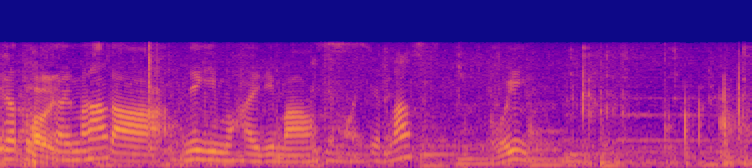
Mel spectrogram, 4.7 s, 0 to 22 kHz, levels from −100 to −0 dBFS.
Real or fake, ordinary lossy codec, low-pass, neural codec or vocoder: fake; none; none; codec, 16 kHz, 8 kbps, FunCodec, trained on Chinese and English, 25 frames a second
